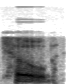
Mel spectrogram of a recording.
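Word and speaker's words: tov (טוֹב): And in the Hebrew derivation, the word good is a word pronounced tov, and it's translated as good in our English Bibles.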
